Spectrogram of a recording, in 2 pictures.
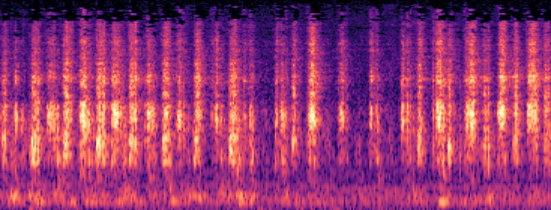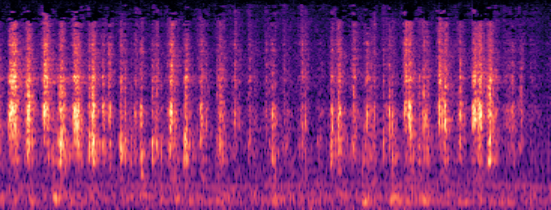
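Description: A wooden stylus scratches dense hatching across a black-coated scratch art paper page in a small spiral pad lying flat, working over a bear figure. It makes quick, uneven rasping strokes with a bright, papery hiss, peaking in loudness through the middle and trailing off softly at the end.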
